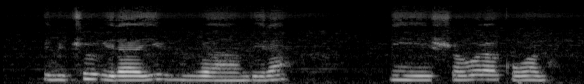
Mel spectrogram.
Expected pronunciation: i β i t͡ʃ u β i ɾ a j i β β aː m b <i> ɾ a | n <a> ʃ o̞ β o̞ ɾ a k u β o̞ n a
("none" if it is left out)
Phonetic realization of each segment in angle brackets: i, i

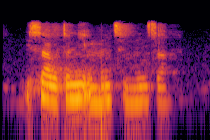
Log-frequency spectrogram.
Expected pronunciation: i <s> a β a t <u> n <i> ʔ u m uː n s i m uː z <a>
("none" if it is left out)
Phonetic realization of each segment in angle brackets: s, o, i, a

